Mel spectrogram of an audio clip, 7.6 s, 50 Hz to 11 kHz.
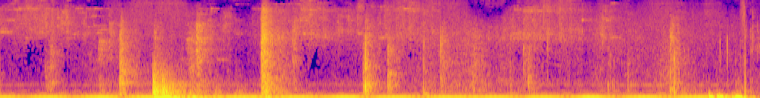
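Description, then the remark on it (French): The left-hand apartment door on the third floor of a building clunks open, then irregular footsteps move across the floor as people enter, steady but unhurried, over a constant low electrical hum with no voices. “Au 3e, il ouvre la porte de gauche. Entrez.”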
